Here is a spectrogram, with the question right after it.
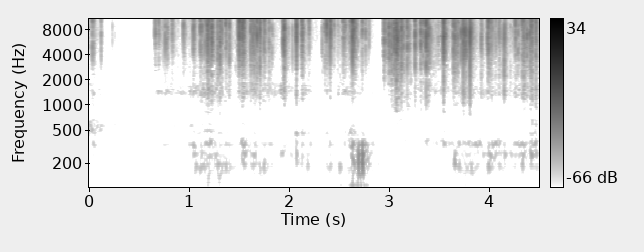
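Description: Long nails scratch and stir a pile of small, clear, solid glass pebbles resting on black cloth. After a short silent start, a dense run of bright, crisp clicks and gritty rustles follows, with brief low thumps as the pebbles shift.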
